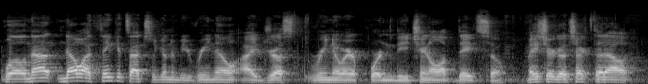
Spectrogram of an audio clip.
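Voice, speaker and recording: A man's voice: lowish voice, a little fast. A man hosting a hobby video channel, talking in a casual, earnest, rambling unscripted style. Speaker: host of a model airport video channel. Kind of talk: casual unscripted vlog voice-over.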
